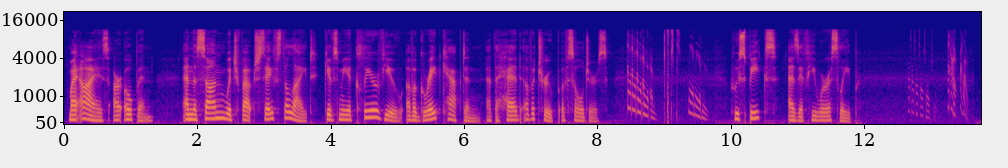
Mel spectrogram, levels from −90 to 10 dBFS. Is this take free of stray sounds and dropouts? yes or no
no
